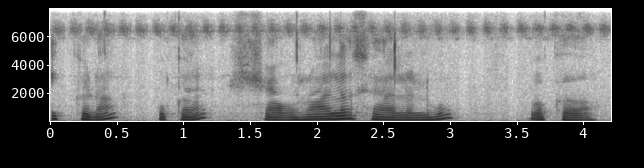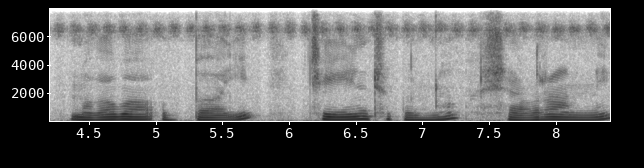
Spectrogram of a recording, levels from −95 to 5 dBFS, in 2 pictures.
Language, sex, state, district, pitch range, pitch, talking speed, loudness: Telugu, female, Andhra Pradesh, Krishna, 155-185 Hz, 170 Hz, 70 wpm, -18 LUFS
